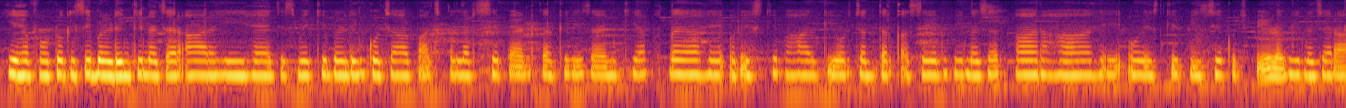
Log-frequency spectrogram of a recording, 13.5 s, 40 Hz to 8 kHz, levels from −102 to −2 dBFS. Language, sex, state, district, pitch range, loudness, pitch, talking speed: Hindi, female, Bihar, Purnia, 200-210 Hz, -18 LUFS, 205 Hz, 200 wpm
